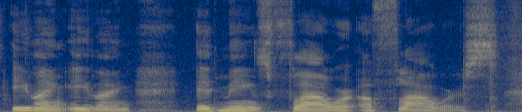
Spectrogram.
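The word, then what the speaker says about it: ylang-ylang: you know that word Y L A NG I didn't know how to pronounce it I had to look it up it's elang elang it means flower of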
